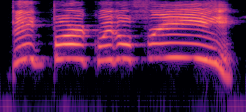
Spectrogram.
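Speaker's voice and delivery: high, slow, urgent call upward; shouted. Acted. Prairie dog calling up to Big Bark, high shout. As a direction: call up to him in the sky. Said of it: "the prairie dog shouted".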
